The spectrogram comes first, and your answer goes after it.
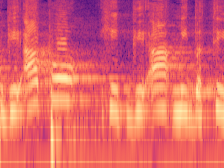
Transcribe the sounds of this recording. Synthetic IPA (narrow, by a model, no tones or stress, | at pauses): ɡiʔapo | hip̚ɡiʔamid̪at̪i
